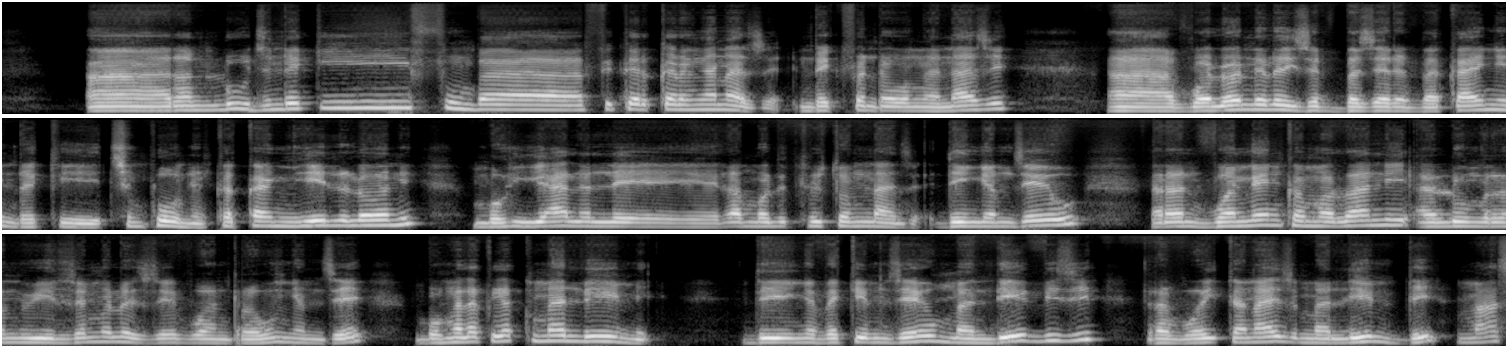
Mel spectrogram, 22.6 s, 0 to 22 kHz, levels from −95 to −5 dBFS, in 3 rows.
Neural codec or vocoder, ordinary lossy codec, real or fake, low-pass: codec, 44.1 kHz, 2.6 kbps, SNAC; none; fake; none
